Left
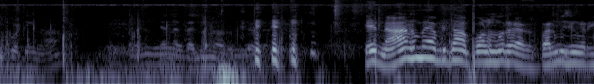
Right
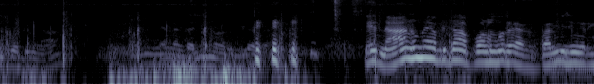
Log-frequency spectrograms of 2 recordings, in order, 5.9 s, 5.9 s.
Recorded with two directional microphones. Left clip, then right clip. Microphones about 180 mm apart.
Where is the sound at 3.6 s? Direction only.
35° left (ahead or behind).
